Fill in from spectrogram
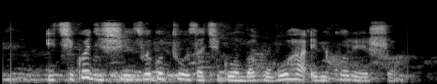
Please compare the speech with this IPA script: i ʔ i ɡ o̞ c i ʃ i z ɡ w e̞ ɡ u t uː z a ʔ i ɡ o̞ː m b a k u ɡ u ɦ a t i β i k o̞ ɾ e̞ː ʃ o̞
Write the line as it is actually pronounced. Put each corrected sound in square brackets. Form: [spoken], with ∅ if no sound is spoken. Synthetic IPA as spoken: i [c] i ɡ o̞ [ɟ] i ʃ i z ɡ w e̞ ɡ u t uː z a [c] i ɡ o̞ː m b a k u ɡ u ɦ a [ʔ] i β i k o̞ ɾ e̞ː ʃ o̞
